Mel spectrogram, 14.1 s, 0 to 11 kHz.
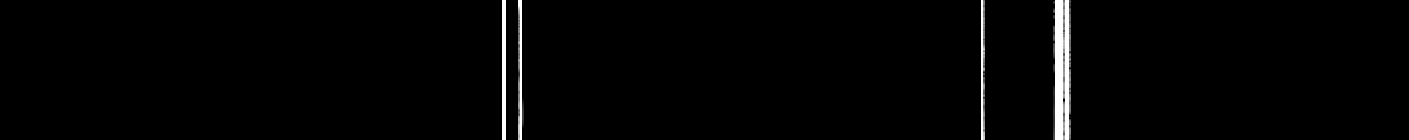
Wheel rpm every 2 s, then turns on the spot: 0, 0, 0, 0, 0, 0, 0.
none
